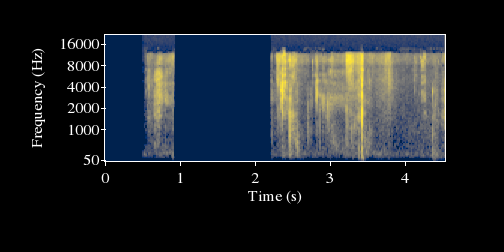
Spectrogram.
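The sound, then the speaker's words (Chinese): Someone bites into a peach and then chews: one short, soft crunching bite, a pause of silence, then a longer run of moist, squelchy chewing. It is quiet throughout, with no talk. “看我吃桃子”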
